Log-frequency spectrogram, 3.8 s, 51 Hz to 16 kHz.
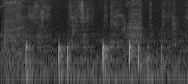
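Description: Chalk or pen marks out a letter during a Class 11 sets maths lesson, producing a quiet string of sharp taps and short scratchy strokes with brief pauses between them.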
